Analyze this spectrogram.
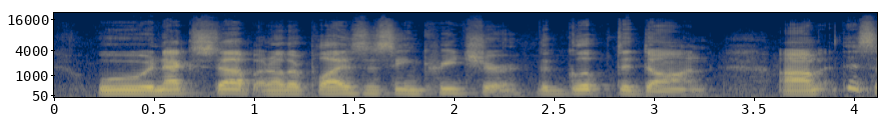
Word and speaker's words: Pleistocene: wrote down the pronunciation it's the pleistio scene so close oh pleistocene second mispronunciation of the night um but oh boy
